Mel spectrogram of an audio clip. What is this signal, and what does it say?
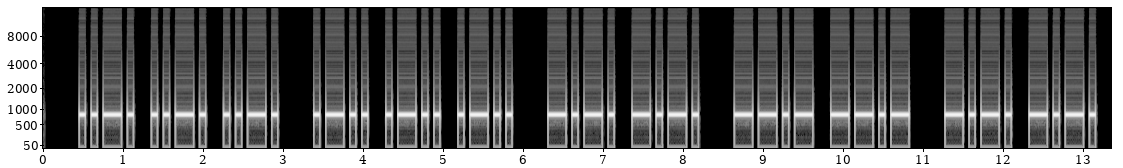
Morse code, heard as a keyed tone, about 16 wpm, 800 Hz. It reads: FFF LLL CC QQ CC
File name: Basic Letter Groups By Blocks / Groups@15 / LFCYQ@15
